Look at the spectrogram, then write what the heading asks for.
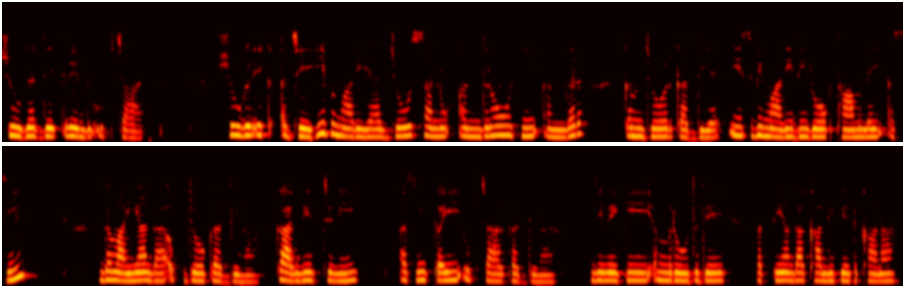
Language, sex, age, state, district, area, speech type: Punjabi, female, 18-30, Punjab, Tarn Taran, rural, spontaneous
